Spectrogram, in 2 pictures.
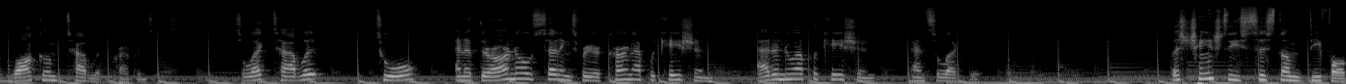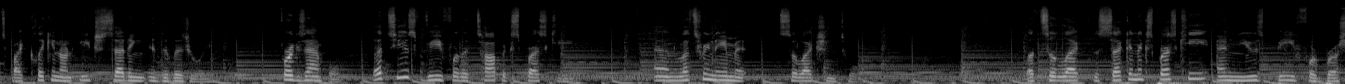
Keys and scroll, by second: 17.7 v, 19.7-21.8 typing, 26.3-26.9 typing.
